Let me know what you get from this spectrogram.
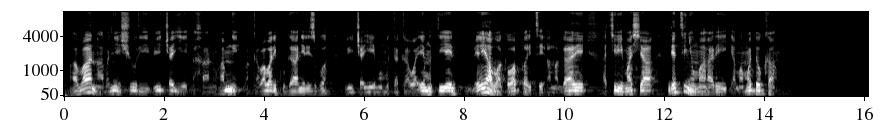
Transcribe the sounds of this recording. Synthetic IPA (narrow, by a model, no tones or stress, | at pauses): a̰βanaːβaɲe̞ːʃuːɾiβiːt͡ʃaje̞ahaːn̥huhamŋe̞βakaβaβaɾikuɡaːniɾizɡwa | βiːt͡ʃaje̞mumutaka̰waemutienimbe̞ɾe̞jaːβo̞hakaβaβapaɾit͡se̞ʔama̰ɡaɾe̞aciɾimaça | nde̞t͡seɲumahaɾijamamo̞do̞kʰa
